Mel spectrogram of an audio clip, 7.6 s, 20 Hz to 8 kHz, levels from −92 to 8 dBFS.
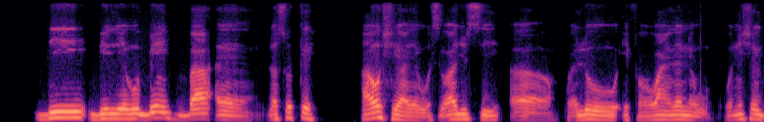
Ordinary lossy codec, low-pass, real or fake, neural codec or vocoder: none; 7.2 kHz; real; none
